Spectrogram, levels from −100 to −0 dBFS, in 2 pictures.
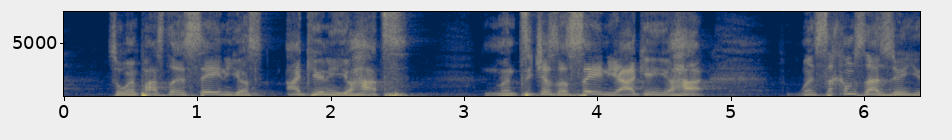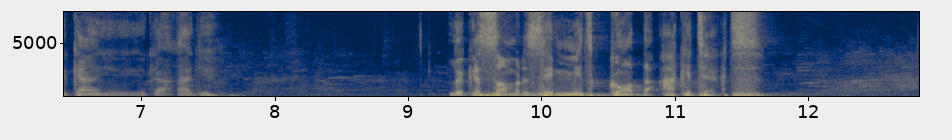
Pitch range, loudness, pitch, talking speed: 155-190 Hz, -38 LUFS, 175 Hz, 165 wpm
